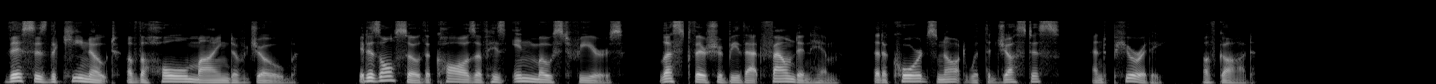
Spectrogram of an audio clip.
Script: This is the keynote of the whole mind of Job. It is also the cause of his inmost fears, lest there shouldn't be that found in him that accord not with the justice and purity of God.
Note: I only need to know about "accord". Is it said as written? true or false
false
